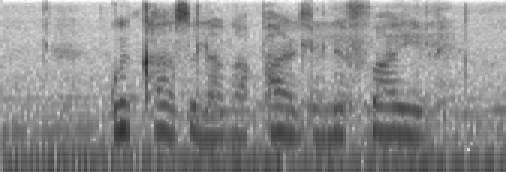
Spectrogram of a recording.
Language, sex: Xhosa, female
